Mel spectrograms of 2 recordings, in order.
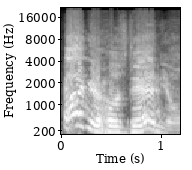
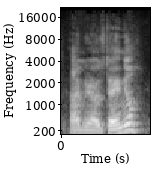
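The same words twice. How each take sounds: First: It is said in an upbeat tone. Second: It is said in a somber tone.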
